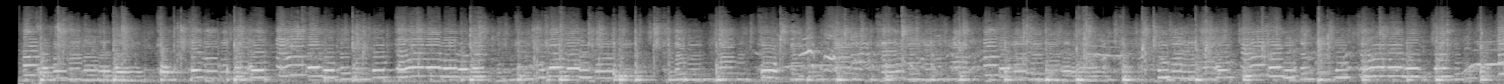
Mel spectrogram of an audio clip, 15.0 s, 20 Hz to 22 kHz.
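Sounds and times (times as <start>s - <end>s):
upbeat dance music: 7.5s - 9.9s.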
